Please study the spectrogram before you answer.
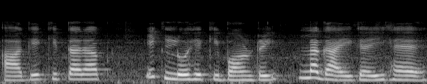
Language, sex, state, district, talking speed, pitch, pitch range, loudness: Hindi, female, Bihar, Kaimur, 140 wpm, 220 Hz, 200-235 Hz, -15 LUFS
